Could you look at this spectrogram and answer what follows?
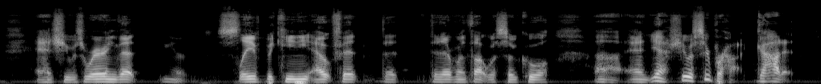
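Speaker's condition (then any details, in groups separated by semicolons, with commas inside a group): Cleft lip and palate; treated as a baby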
